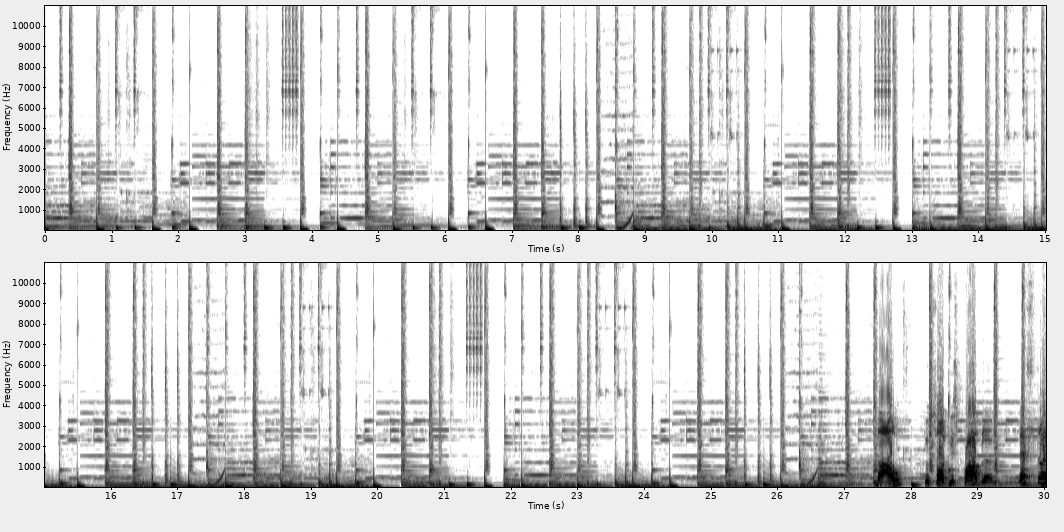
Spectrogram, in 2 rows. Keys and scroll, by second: 10.4 alt+shift+Num_Lock, 19.4 alt+shift+Print.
